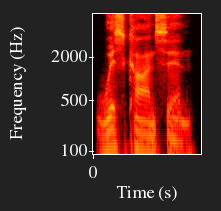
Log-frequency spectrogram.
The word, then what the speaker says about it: Wisconsin: The correct way to say it is Wisconsin, with the emphasis on the second syllable con. Some people mistakenly pronounce it as Wisconsin or Wisconsin, but those are incorrect.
